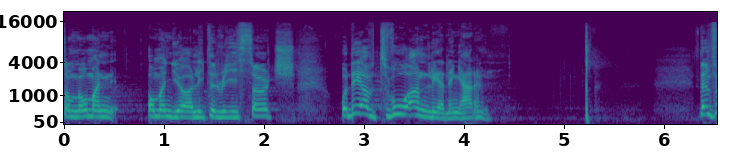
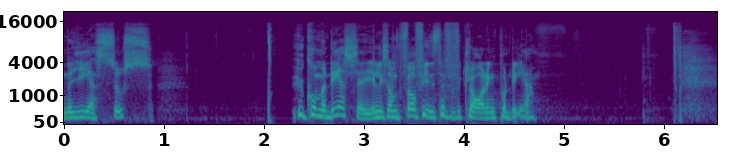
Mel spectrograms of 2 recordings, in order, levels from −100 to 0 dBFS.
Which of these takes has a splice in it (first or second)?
second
